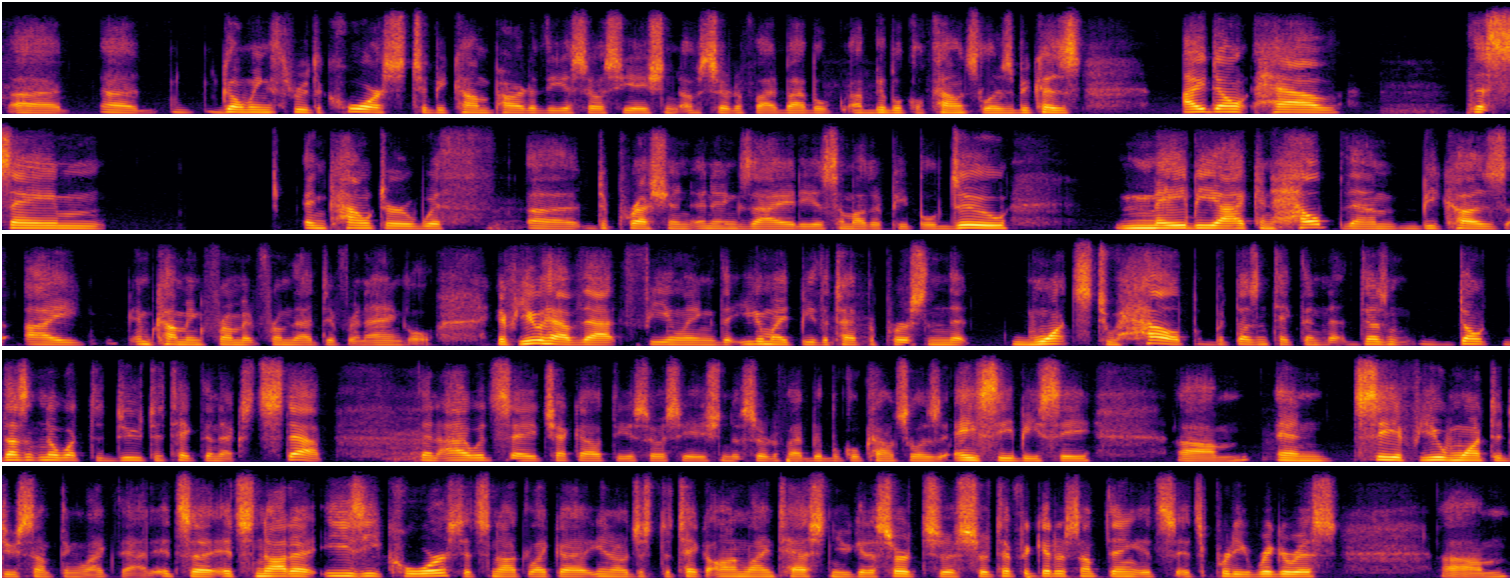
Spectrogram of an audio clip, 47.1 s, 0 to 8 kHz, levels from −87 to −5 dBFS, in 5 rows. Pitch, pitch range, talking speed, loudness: 155 Hz, 145-170 Hz, 180 wpm, -20 LUFS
